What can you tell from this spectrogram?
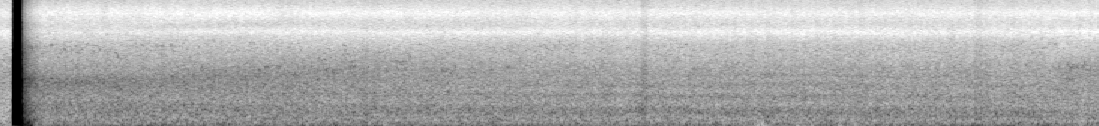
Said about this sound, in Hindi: यहाँ पे झरने का निर्माण करता है।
